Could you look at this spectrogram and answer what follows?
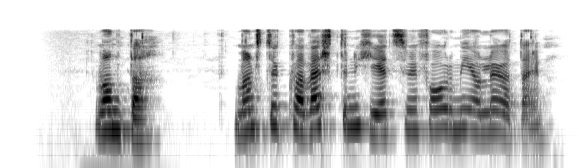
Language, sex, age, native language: Icelandic, female, 40-49, Icelandic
